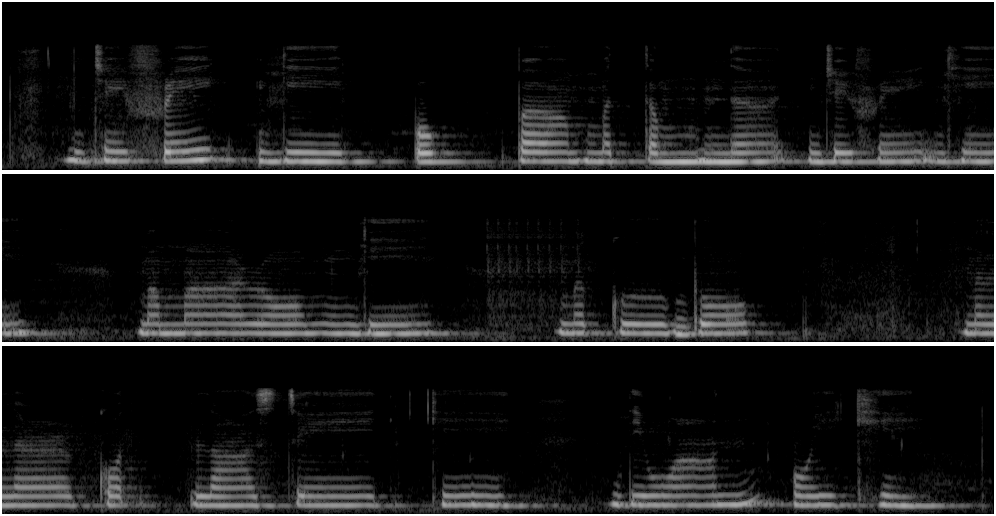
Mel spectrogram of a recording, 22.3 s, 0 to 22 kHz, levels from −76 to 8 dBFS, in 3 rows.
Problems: background sounds at intervals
